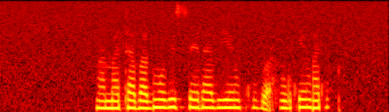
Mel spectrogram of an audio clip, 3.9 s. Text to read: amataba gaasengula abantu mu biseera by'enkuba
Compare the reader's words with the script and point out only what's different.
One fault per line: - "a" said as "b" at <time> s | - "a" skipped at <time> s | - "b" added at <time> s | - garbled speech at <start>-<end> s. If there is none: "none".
- "gaasengula abantu" skipped at 1.5 s
- garbled speech at 2.8-3.3 s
